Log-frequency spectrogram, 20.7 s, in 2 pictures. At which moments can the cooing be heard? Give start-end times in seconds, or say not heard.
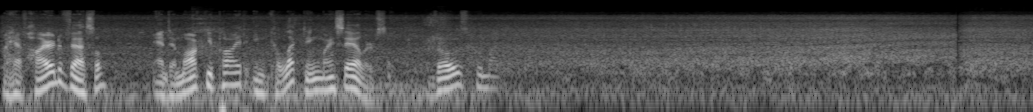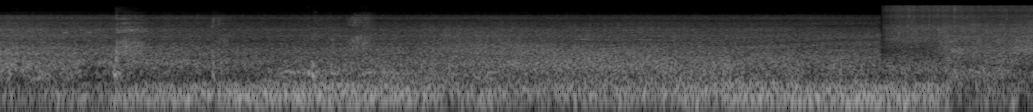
13.0-15.4.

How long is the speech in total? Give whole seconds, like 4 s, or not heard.
5 s.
